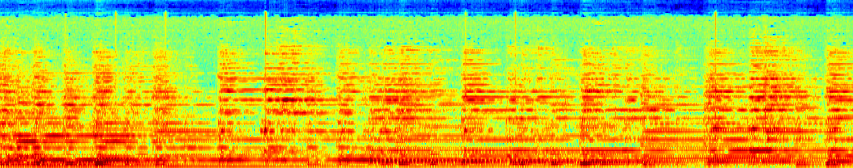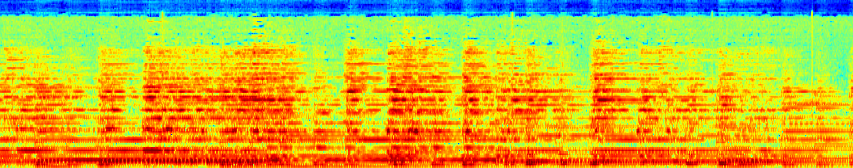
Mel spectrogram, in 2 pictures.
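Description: Acoustic guitar played solo, a run of chords ringing and changing every second or two, with no singing.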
